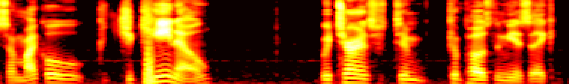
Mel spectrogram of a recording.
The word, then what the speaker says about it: Giacchino: So Michael Gucciano. I keep on doing this again. Giacchino. So Michael Giacchino.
